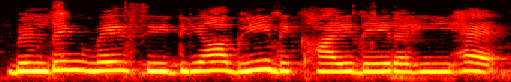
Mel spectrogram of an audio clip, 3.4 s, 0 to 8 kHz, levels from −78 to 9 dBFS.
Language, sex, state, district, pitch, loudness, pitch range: Hindi, female, Madhya Pradesh, Bhopal, 285 Hz, -11 LUFS, 275-300 Hz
